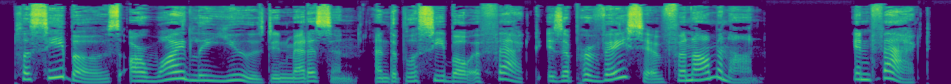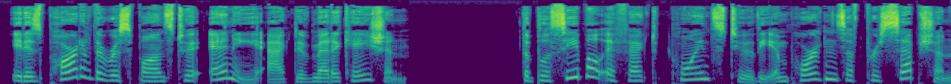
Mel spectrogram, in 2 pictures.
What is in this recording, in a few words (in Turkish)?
Amerikan Ingilizcesi Kadin; Amerikan İngilizcesi Seslendirme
